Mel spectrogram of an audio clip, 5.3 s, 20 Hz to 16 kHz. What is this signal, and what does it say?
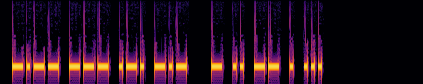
Morse code, heard as a keyed tone, about 30 wpm, 700 Hz. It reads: YORK TIMES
